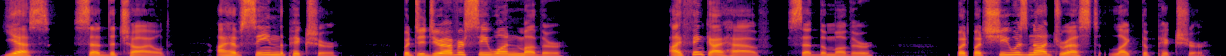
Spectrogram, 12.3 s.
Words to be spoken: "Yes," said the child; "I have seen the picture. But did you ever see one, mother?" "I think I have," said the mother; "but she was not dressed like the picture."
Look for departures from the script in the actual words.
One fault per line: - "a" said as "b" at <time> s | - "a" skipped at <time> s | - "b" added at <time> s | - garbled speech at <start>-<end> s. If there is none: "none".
- "but" added at 9.7 s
